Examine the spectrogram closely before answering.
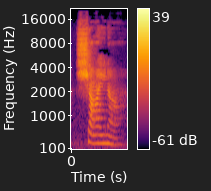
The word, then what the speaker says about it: China: ภาษา อังกฤษ เรา จะ เรียก ประเทศ จีน ว่า China China นะ คะ ไม่ China China ทา นะ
